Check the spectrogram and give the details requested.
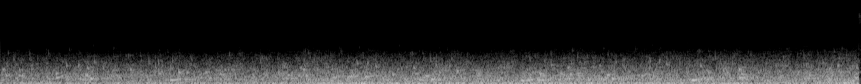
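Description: Aquarium water bubbling and gurgling: a dense, dull churn of bubbles with no pitched sound in it.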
